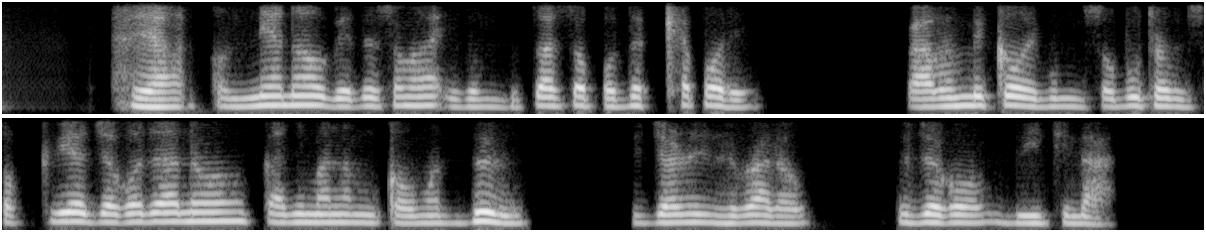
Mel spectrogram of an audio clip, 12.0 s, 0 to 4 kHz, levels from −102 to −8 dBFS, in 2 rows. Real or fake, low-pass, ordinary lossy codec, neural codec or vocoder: fake; 3.6 kHz; Opus, 64 kbps; codec, 16 kHz in and 24 kHz out, 0.9 kbps, LongCat-Audio-Codec, fine tuned four codebook decoder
